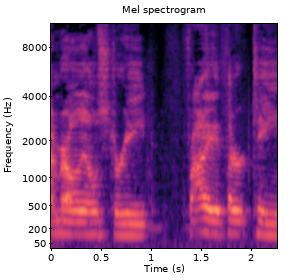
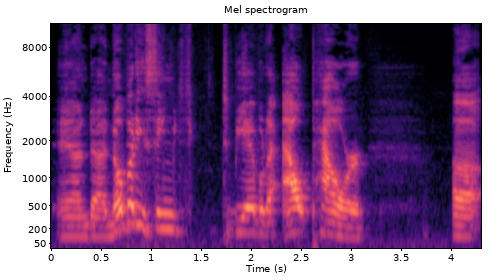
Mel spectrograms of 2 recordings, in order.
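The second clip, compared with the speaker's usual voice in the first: normal talking voice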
